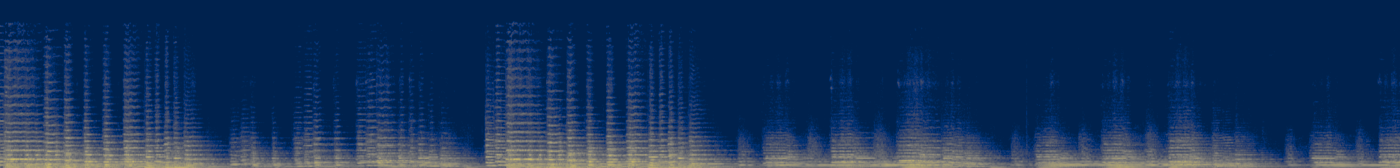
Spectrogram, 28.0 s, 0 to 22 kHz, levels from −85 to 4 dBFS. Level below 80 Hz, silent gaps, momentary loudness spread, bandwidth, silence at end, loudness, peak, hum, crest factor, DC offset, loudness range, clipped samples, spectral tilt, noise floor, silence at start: -46 dBFS; none; 17 LU; 17.5 kHz; 0 s; -22 LUFS; -4 dBFS; none; 20 dB; 0.1%; 10 LU; under 0.1%; -6 dB/octave; -44 dBFS; 0 s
